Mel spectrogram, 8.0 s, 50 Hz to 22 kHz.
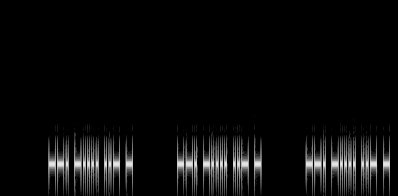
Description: Morse code, heard as a keyed tone, about 28 wpm, 700 Hz. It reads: G6UT G6UT G6UT
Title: DXCC-100 Call Signs - 4 Characters - Repeated 3x - 28wpm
